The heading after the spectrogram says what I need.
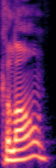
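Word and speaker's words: Colon: So, apparently his name is pronounced cologne um to possibly be our new center.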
